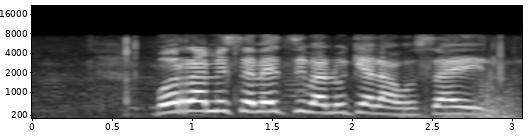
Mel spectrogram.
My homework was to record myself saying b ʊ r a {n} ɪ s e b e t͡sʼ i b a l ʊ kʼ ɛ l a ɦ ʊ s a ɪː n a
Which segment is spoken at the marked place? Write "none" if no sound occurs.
m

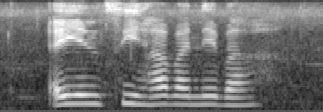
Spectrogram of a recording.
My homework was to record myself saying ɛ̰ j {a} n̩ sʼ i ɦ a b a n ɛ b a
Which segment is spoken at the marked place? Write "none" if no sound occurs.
e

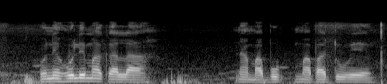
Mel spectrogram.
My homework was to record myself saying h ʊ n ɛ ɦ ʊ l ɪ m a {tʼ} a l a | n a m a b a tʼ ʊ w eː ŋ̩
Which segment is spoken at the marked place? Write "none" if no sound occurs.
kʼ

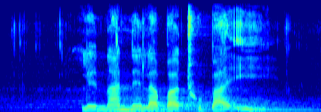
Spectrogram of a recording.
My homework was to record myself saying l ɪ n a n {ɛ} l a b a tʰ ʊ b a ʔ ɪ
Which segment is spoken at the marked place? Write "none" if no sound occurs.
ɛ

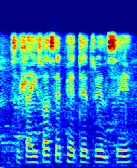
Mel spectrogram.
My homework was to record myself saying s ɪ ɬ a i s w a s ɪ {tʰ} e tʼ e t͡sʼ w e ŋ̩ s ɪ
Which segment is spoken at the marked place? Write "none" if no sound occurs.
pʰ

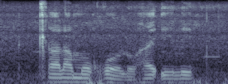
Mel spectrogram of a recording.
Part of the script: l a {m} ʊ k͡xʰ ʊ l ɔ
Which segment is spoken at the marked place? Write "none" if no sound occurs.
m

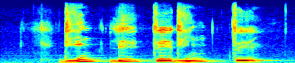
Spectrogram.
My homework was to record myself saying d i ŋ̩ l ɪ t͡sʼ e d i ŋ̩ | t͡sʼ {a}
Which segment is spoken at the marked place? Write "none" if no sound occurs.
e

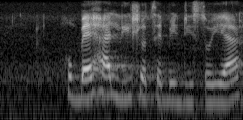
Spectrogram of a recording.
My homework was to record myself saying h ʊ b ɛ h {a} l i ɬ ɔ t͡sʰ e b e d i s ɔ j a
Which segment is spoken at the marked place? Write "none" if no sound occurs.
a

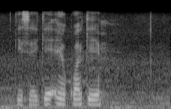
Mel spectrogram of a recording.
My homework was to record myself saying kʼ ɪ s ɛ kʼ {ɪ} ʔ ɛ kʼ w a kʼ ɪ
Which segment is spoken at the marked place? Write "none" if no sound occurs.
ɪ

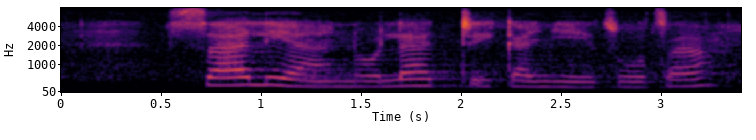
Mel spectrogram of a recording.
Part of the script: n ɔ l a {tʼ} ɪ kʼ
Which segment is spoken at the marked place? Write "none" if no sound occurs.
tʼ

